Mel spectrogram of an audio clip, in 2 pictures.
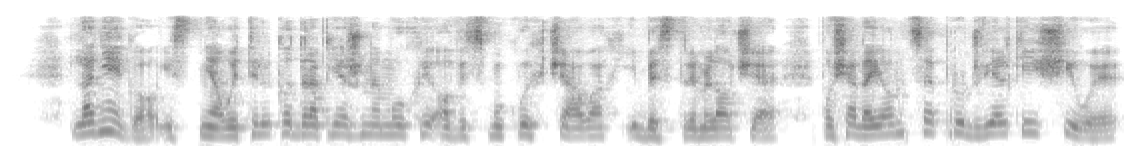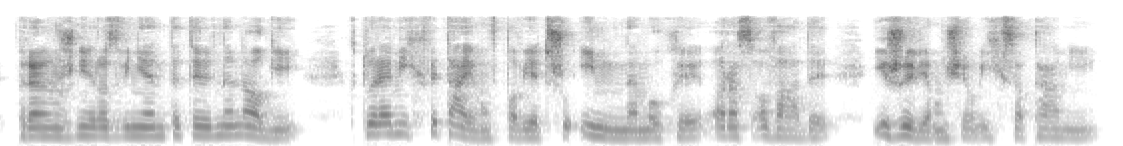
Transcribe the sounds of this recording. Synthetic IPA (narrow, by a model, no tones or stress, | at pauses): d̪laɲɛɡɔ̰ʔist̪ɲawɘt̪ɘlkɔd̪ɾapʲjɛʐnɛmuxɘʔɔvɘsmukwɘxt͡ɕawaxibɘst̪ɾɘmlɔt͡ɕɛpɔɕad̪ajɔnt̪sɛpɾud͡ʐvʲjɛlkʲejɕiwɘpɾɛ̃w̃ʐɲɛɾɔzvʲiɲɛnt̪ɛt̪ɘlnɛnɔɡʲi | kt̪uɾɛmʲixfɘt̪ajɔ̃w̃fpɔvʲjɛtʂuʔinːɛmuxɘʔɔ̰ɾasɔvad̪ɘ | iʐɘvʲjɔ̃w̃ɕɛ̰w̃ʔixsɔkamʲi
